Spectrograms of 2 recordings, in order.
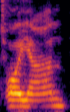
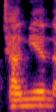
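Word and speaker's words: Tonyan: I, I got to get used to saying that because uh, they said that Toyon uh, is not the way you pronounce his name. It's Tunyon, almost like Funyon. So yeah, I could drop John Brown and pick up Tunyon.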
